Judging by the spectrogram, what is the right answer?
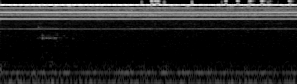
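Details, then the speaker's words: Pole Position arcade cabinet monitor on power-up after PCB work. Faint, steady very high-pitched whine over quiet room hum; chassis rebuilder says it's normal, likely something warming up, and it fades soon after. "it's really bad, isn't it? What is that noise? But I've spoken to the guy who did the chassis. It's gone now already."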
